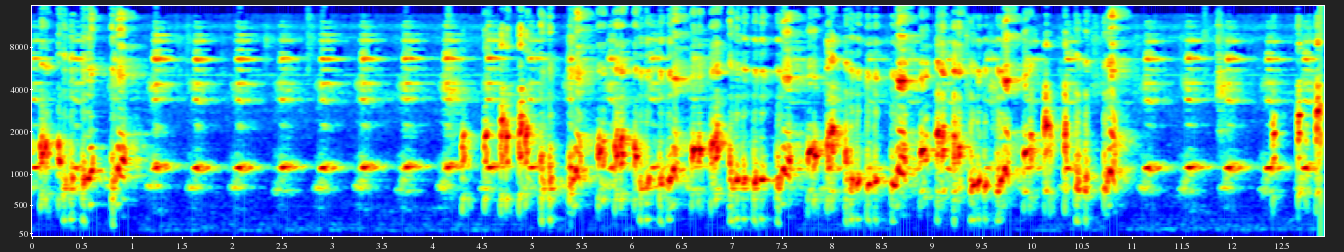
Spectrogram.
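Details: White-breasted waterhen lure recording: evenly spaced, clipped notes repeated a couple of times per second give way to a frantic, harsh croaking burst, then the steady repeated notes return.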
